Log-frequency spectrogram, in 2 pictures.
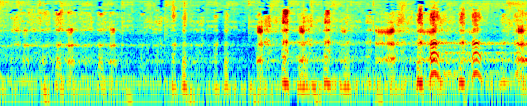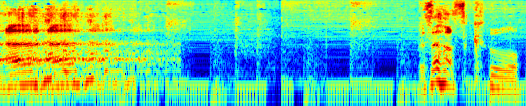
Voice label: echo; beavis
